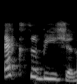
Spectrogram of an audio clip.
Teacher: the first and the third syllables are stressed. But then the third syllable is the most important stress. So say the third syllable loudest, longest, and clearer. · we are stressing both the X and the B. It's just that one has more stress than the other. But it still stands the fact that we are stressing both.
